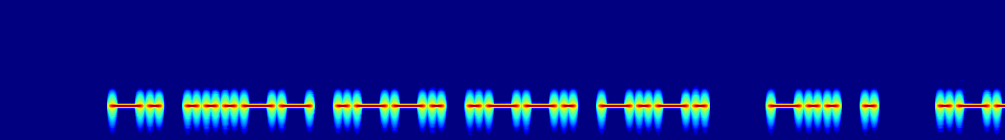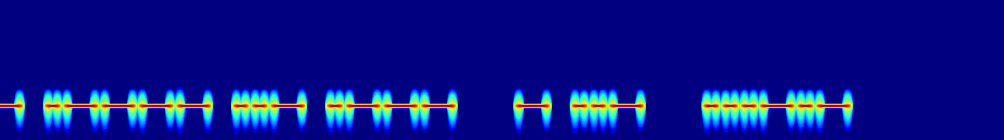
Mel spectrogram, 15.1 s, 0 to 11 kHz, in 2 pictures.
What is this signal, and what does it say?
Morse code, heard as a keyed tone, about 17 wpm, 700 Hz. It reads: N3PPC DE W1UJ TU <SK>
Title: Practice QSO - Exchange 4 - Ending - 17wpm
